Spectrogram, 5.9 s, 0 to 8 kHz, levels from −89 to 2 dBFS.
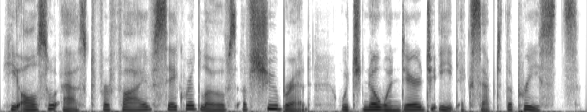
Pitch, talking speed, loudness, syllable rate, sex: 190 Hz, 185 wpm, -18 LUFS, 4.9 syllables/s, female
